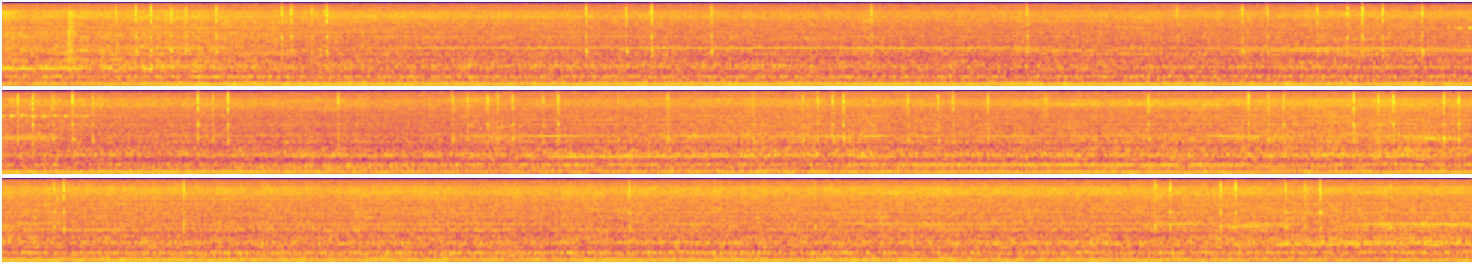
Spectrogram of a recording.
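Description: Helicopter engine and rotor drone heard from inside the cabin during a sightseeing flight: a steady, even low hum over a constant rushing noise.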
